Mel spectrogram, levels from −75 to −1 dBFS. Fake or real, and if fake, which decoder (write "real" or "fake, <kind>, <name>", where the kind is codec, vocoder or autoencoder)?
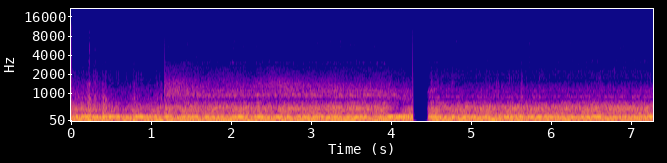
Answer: real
